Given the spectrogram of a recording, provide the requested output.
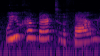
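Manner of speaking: high, loud storybook question; lightly voiced pleading cow. A narrator's reading. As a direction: ask as Shirley the cow, lightly acted. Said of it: "Shirley asked".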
